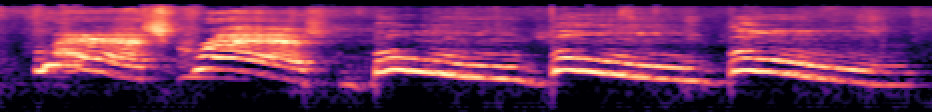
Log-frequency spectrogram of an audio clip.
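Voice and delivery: dramatic thunder refrain; thunder booms. Acted. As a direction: shout the storm noises.

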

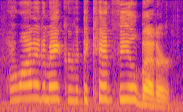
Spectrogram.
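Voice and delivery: high, sheepish little dog; small dog voice. A narrator's reading. Bob the dog answering Ivan, high and sheepish. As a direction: plead it up high, apologetic.

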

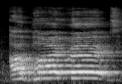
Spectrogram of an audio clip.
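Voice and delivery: high, loud, drawn-out announcement; theatrical slow shout; excited reveal shout. Pretend. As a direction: belt it out as a big reveal. Big reveal of the pirate.

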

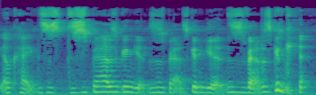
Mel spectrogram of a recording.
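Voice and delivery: fast, repeated self-talk mantra; anxious mantra. Retold or imitated. Talking herself down in the airport, fast anxious mantra. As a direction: rattle it off to calm yourself. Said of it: "I was like".

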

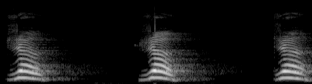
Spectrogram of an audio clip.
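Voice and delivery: put-on teacher calling out rờ for children to repeat; loud model sound. Shown as a demonstration. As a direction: model rờ firmly so the whole class hears. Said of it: "Các em nghe cô phát âm".

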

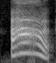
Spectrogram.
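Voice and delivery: a sudden high squeal of joy; delighted squeal. Real, not acted. Podcast host squeals at a listener's kind review, delighted. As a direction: squeal like the review just made your day.

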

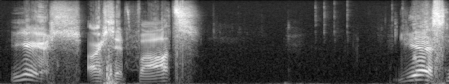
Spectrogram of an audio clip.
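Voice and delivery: loud, hammed-up fake British yes; a clumsy mock British confirmation; bad British accent. Vlogger owning the joke, in a loud fake British accent. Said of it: "very bad British accent".

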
